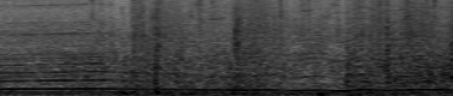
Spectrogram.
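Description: Gravel crunches under a car's tyres.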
